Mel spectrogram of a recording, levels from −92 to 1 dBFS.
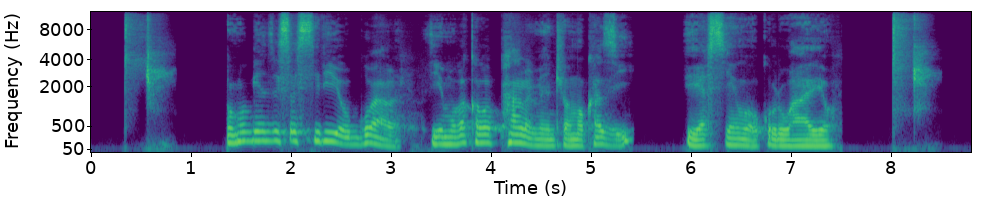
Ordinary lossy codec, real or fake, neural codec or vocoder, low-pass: none; fake; codec, 24 kHz, 1 kbps, SNAC; none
